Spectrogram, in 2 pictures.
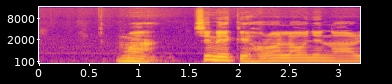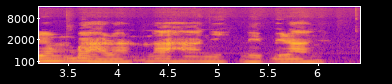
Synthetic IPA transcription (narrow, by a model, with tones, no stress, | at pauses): ma˨ | t͡ʃi˦ne˦ke˨ɦɔ˨ɾɔ˦la˦o˦ɲe˦na˨˦ɾjɔ˦m̩˦ŋ͡m̩˦ɡ͡ba˦ɦa˨ɾa˨na˦ɦa˦ɲɪ˦ne˨k͡pi˨ɾa˦˨ɲɪ˦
